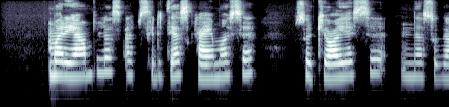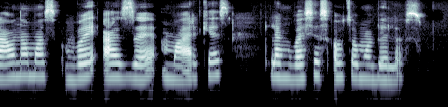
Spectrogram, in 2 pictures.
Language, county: Lithuanian, Kaunas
